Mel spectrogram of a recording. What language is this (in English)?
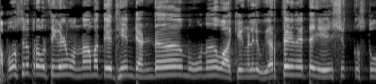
Malayalam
